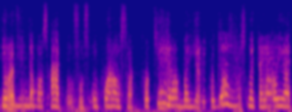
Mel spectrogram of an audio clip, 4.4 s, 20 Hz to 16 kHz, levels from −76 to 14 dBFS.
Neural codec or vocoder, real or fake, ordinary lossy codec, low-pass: codec, 44.1 kHz, 0.9 kbps, DAC; fake; MP3, 96 kbps; 14.4 kHz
